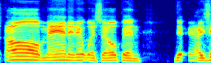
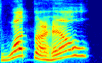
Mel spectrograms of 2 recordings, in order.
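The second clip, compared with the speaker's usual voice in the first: high, slow, drawn-out shocked cry; stunned disbelief; 10 semitones higher, 4 dB louder, much slower than usual. Real, not acted. Fan watching his team waste the timeout, high incredulous cry. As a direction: let it rise in real shock at the blunder.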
